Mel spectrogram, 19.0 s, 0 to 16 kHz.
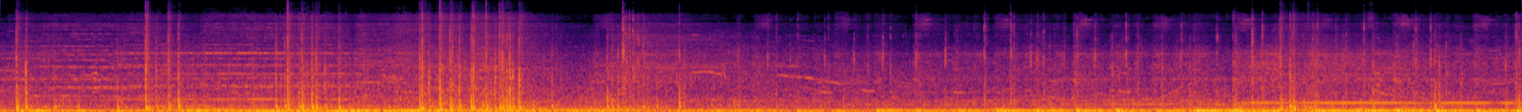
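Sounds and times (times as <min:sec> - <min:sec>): fireworks cracks and bangs: 0:00.0 - 0:09.7, 0:15.3 - 0:18.8
deep rumble: 0:00.0 - 0:09.8, 0:15.1 - 0:19.0
music playing: 0:00.0 - 0:19.0.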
